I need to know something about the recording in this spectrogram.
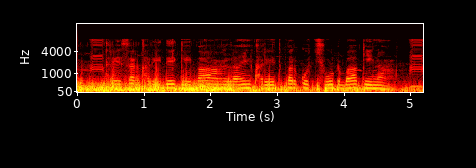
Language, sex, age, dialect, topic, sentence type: Bhojpuri, male, 36-40, Southern / Standard, agriculture, question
